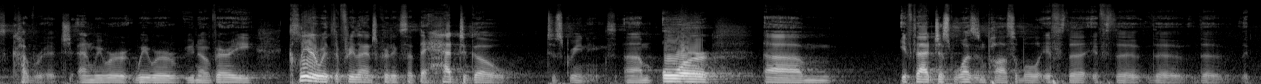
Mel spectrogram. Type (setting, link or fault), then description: setting, busy venue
